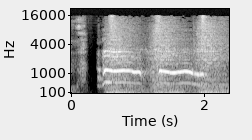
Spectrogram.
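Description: A man screaming in a long, high-pitched held shriek over background music. The scream starts about half a second in after a brief silence, breaks off for a moment, and starts again.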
